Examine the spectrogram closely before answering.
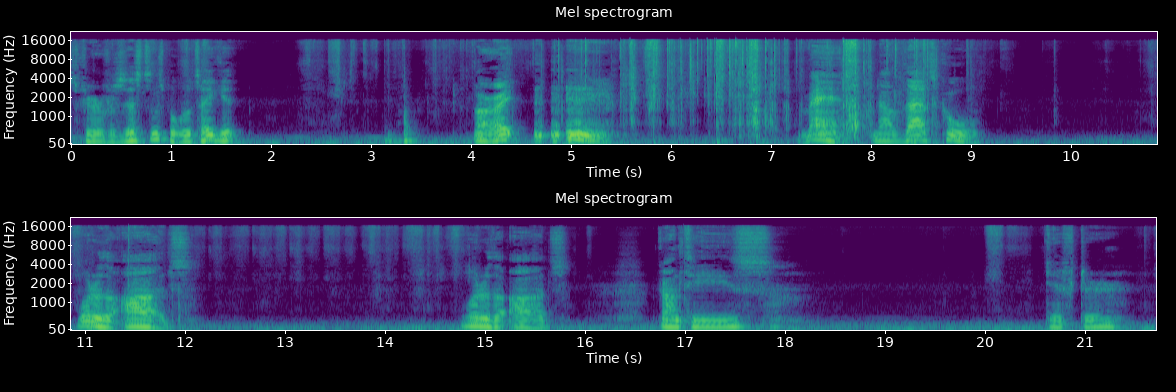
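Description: Playing cards flick and slide against each other.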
